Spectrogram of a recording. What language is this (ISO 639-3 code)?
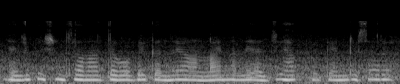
kan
